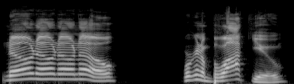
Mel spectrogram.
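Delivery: high, taunting singsong voice; a sneering, sing-song no-no-no; mocking the website. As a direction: mimic a smug website teasing him. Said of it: "now they're saying".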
